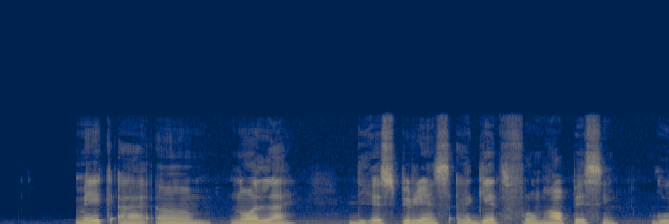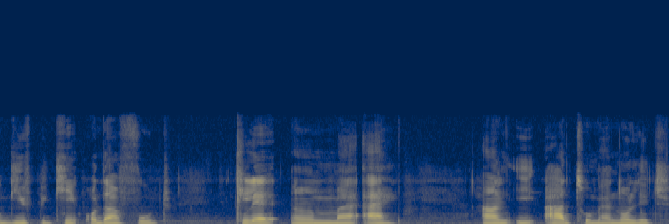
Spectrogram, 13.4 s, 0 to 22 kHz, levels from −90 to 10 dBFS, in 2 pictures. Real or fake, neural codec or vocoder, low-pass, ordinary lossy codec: real; none; 10.8 kHz; none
